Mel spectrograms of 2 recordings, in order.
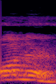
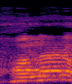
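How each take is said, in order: First: অনার with a silent H, starting on the vowel; অনার with no H sound at all; correct pronunciation. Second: হনার with a sounded H at the start; হনার with an audible H; wrong pronunciation. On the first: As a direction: drop the H and open straight on অনার. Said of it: "এইচটা বাদ দিয়ে উচ্চারণ হচ্ছে". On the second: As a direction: say হনার, breathing out the H. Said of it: "হনার হওয়ার কথা ছিল". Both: Shown as a demonstration.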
